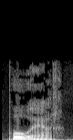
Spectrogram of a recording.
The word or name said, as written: puer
